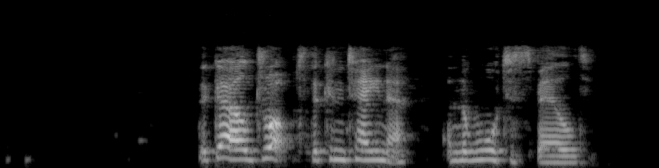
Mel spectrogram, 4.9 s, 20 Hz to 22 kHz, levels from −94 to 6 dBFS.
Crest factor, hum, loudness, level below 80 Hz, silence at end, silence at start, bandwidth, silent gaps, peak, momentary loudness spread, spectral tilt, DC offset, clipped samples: 22 dB; none; -27 LUFS; -80 dBFS; 0.55 s; 1.5 s; 7.6 kHz; 3.27-3.32 s; -8 dBFS; 15 LU; -3.5 dB/octave; under 0.1%; under 0.1%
